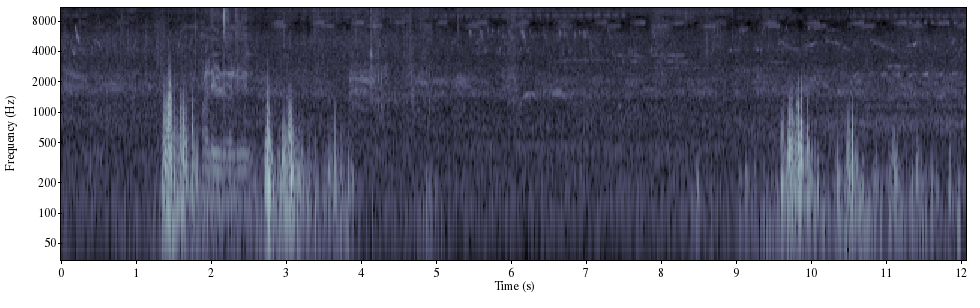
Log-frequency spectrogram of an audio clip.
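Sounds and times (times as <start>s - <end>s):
distant bird chirps: 0.0s - 12.0s
crows cawing loudly: 3.8s - 5.5s.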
